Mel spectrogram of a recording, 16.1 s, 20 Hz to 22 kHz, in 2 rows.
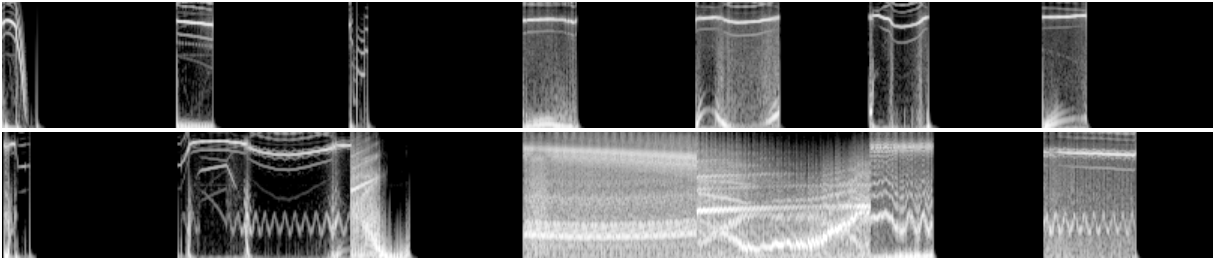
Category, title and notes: Sound effects > Electronic / Design
NNC sherm-blips 03
Electronic blips n yips from Sherman filterbank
